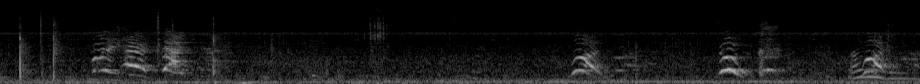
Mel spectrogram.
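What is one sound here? Adult spectators nearby chatter briefly.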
